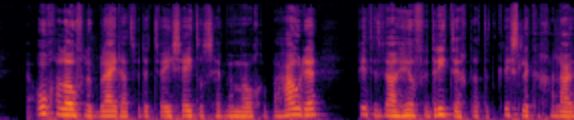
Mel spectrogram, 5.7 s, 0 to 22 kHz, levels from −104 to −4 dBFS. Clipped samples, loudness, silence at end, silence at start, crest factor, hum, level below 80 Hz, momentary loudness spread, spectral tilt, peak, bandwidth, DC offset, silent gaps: under 0.1%; -42 LUFS; 0 s; 0.25 s; 20 dB; none; -62 dBFS; 10 LU; -5.5 dB/octave; -22 dBFS; 19 kHz; under 0.1%; none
